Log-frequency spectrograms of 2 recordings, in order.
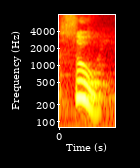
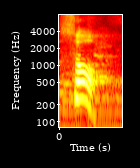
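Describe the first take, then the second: First: The vowel sounds like the word 'sue'. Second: The vowel sounds like the word 'so'. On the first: The speaker calls it wrong. "It is not sew or sewing" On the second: The speaker calls it right. "Pronunciation is pronunciation is sow"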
